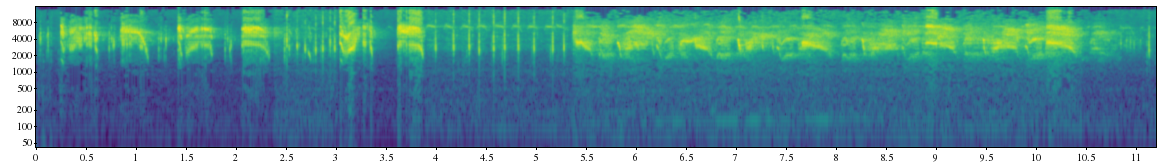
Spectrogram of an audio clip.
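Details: Swiftlets calling: dense high buzzy chirping and rapid clicking, overlapping and continuous, with brief gaps, sounding like many birds together.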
